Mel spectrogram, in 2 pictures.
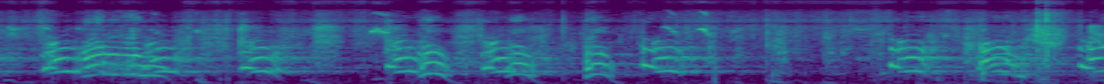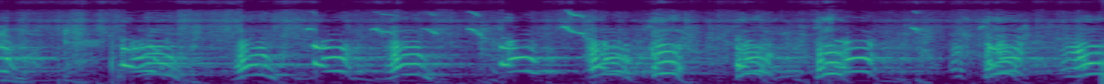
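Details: A pack of hounds bays during a bear hunt, many dogs barking at once in dense, choppy bursts of arched yelps that run almost without pause.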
